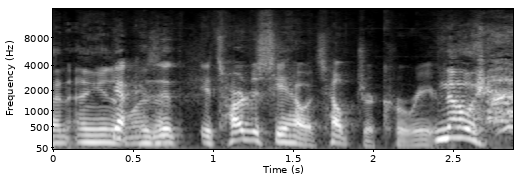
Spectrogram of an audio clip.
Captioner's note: laughs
